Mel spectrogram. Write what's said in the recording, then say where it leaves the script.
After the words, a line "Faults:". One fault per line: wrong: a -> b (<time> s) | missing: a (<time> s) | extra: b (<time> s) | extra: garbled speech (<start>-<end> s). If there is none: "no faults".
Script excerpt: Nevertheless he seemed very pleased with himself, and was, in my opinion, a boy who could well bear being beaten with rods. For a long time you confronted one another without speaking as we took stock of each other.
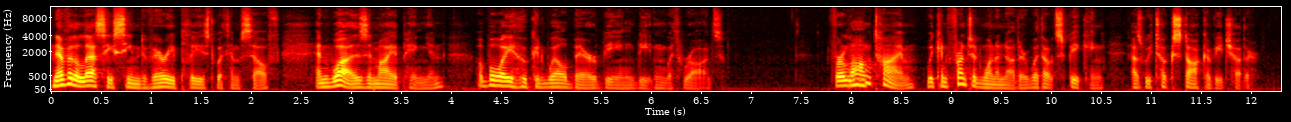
Nevertheless he seemed very pleased with himself, and was, in my opinion, a boy who could well bear being beaten with rods. For a long time we confronted one another without speaking as we took stock of each other.
Faults:
wrong: you -> we (8.7 s)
